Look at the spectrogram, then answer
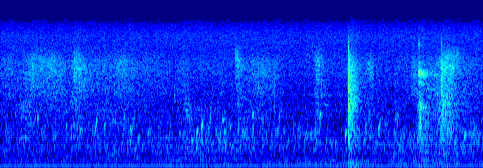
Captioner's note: liquid bubbling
